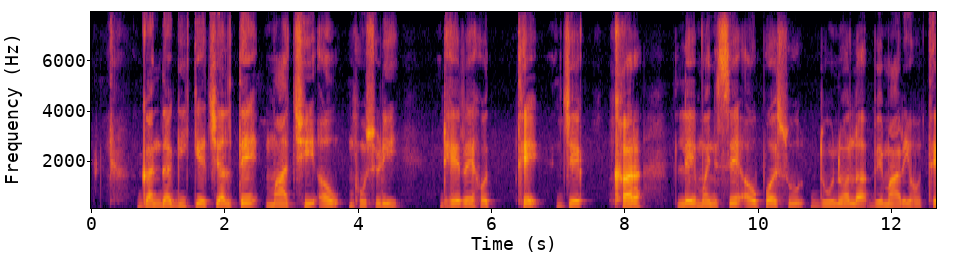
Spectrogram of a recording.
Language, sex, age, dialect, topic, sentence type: Chhattisgarhi, male, 56-60, Northern/Bhandar, agriculture, statement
